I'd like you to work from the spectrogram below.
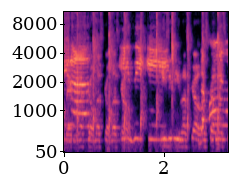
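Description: An audience claps at a live show introduction, and loud excited shouts and whoops largely cover the clapping. The burst is energetic and uneven across its few seconds, with short dips between the vocal cheers.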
